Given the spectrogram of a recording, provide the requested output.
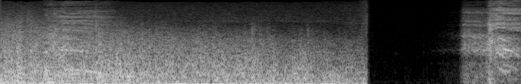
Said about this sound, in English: I like how much thunder there is in that clip. There's a lot of thunder. Maybe too much thunder.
